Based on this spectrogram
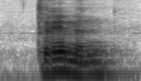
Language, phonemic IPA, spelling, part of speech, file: Dutch, /ˈtrɪmə(n)/, trimmen, verb, Nl-trimmen.ogg
- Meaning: 1. to work out, especially to jog 2. to trim the hair of a dog or a horse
